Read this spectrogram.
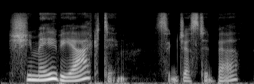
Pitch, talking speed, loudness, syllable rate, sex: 200 Hz, 140 wpm, -16 LUFS, 4.2 syllables/s, female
